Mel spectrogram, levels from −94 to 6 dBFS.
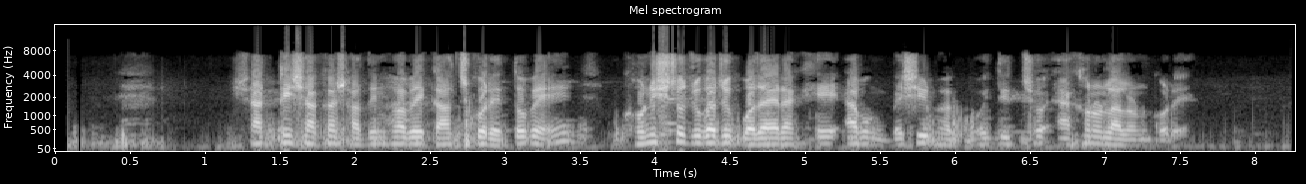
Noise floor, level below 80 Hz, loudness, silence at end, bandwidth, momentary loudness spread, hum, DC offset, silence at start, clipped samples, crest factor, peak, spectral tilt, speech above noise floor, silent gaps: -45 dBFS; -48 dBFS; -11 LUFS; 0.75 s; 16 kHz; 15 LU; none; under 0.1%; 0.1 s; 0.2%; 14 dB; 0 dBFS; -3 dB/octave; 32 dB; none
